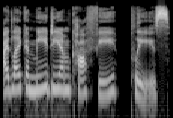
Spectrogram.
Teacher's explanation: I'd like a medium coffee, please uses polite rising intonation on please.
